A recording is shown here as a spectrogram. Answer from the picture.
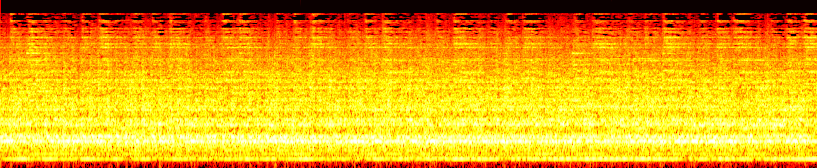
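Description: Kathakali percussion accompaniment: drums played loudly and continuously, with ringing metal cymbals over them.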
